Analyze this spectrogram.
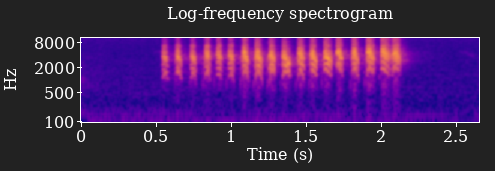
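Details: Greater green leafbird (cucak hijau) lure call, used to attract birds: a rapid run of about sixteen harsh, buzzy chattering notes lasting under two seconds, then silence.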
